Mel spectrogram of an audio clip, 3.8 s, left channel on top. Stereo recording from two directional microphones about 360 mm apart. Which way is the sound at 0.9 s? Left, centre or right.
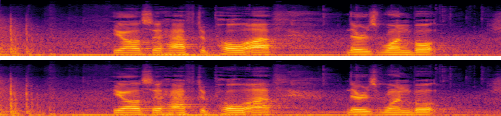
Centre.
